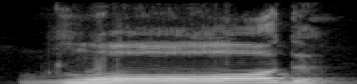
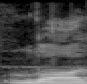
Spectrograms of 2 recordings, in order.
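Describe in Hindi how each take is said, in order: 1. आवाज़ समय के साथ खींचकर बोली जाती है। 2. आवाज़ छोटी और तेज़ी से बोली जाती है। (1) "इसमें अब टाइम लग रहा है" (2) "ये नहीं है कि वाद बस वाद अदा हो गया, नहीं ऐसे नहीं है"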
